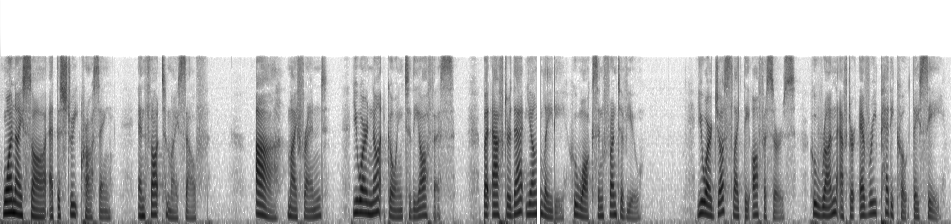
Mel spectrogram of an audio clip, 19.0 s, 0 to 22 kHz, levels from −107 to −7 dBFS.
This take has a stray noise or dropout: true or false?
true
